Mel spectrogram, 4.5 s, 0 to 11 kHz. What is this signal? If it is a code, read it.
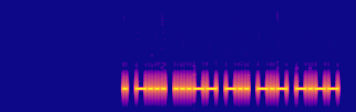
Morse code, heard as a keyed tone, about 30 wpm, 700 Hz. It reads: EB3DKY
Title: DXCC-100 Call Signs - 6 Characters - 30wpm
